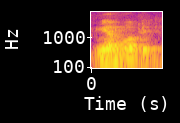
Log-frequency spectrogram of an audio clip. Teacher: In min rabbik, we go straight from the mim to the ra. We neglect the noon. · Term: idgham bila ghunna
